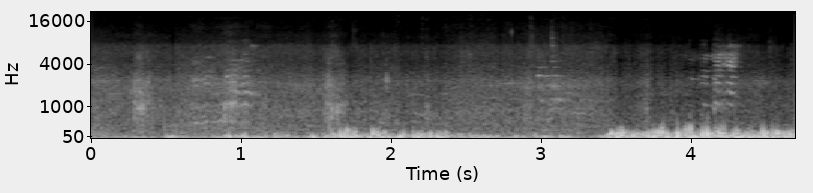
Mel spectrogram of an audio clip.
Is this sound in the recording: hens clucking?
no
